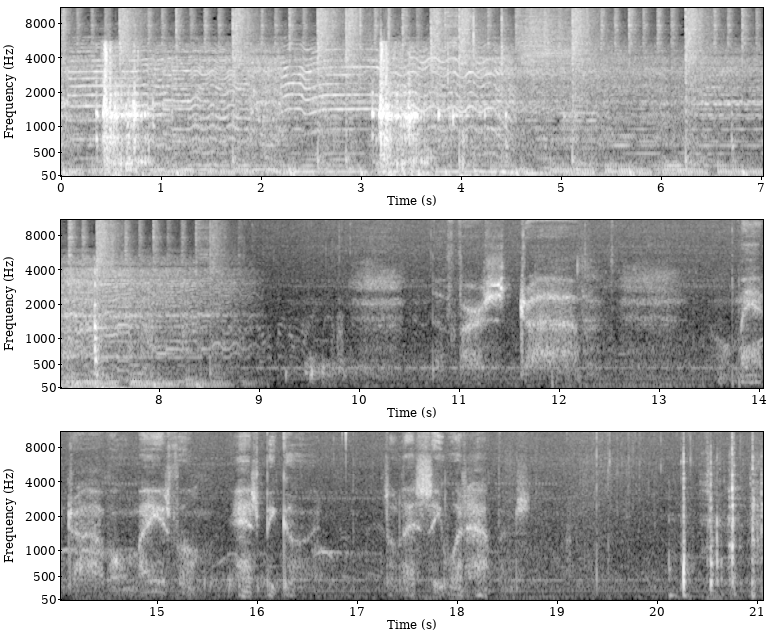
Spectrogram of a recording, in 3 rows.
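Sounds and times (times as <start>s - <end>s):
sharp clicks: 0.0s - 1.2s, 2.9s - 4.6s, 6.6s - 7.8s
man whispering: 10.7s - 12.6s, 13.5s - 18.8s.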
